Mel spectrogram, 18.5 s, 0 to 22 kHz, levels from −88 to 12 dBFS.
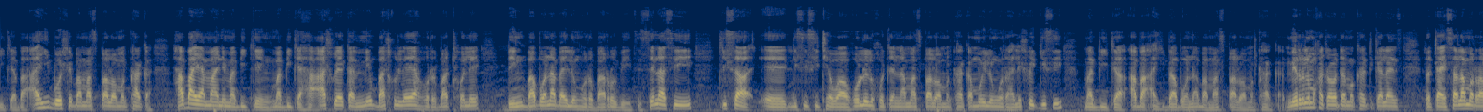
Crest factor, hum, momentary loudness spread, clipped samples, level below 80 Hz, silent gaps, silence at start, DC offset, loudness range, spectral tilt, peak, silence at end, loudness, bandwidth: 20 dB; none; 9 LU; under 0.1%; -52 dBFS; none; 0 s; under 0.1%; 3 LU; -6.5 dB/octave; -4 dBFS; 0 s; -24 LUFS; 15.5 kHz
